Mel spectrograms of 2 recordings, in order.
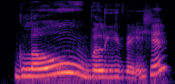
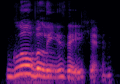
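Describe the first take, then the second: First: Globalization with a stretched "glo"; British drawn-out globalization; British pronunciation. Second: Globalization with a short, light "glo"; American quick-vowelled globalization; American pronunciation. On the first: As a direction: lean long on the first syllable of "globalization". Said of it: "in British English, we pronounce it as". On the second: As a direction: say "globalization" compactly, American style. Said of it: "In American English". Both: Shown as a demonstration.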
